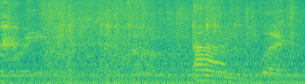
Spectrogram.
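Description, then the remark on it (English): Steady, loud low-pitched engine rumble fills the inside of a moving bus, droning continuously throughout, with a brief indistinct voice rising over it partway through. “Okay, so now I'm on the bus, but I don't know if you can hear me.”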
